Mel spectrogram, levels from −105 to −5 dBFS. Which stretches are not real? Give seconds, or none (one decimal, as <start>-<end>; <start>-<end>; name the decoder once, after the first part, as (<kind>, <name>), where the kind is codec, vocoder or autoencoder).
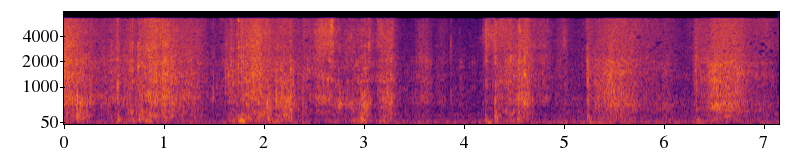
2.6-3.3 (vocoder, HiFi-GAN)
